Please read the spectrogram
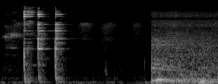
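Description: A metal fork clinks three or four times against a ceramic plate. About a second and a half in, it cuts to background music with a steady beat.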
